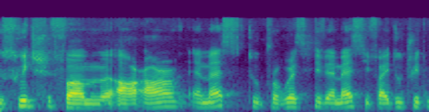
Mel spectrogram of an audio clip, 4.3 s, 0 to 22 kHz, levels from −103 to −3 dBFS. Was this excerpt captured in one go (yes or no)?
yes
